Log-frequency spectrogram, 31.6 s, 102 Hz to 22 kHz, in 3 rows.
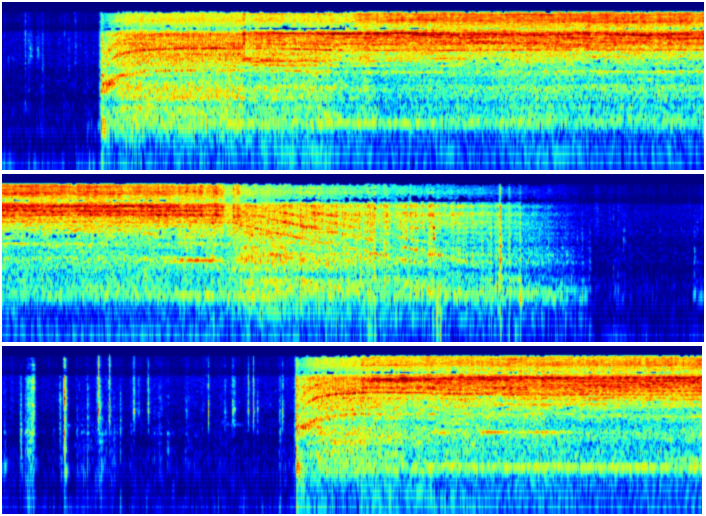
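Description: Ingco 355 mm abrasive cut-off saw switching on about a second and a half in, spinning up and running loud as its Lotus cut-off disc grinds through metal pipe; it is switched off and winds down with a falling whine until about the nineteen-second mark. After a few seconds of scattered knocks it starts again near the end and cuts, throwing sparks.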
